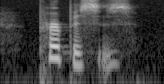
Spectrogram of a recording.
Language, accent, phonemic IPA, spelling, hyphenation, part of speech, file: English, US, /ˈpɝ.pə.sɪz/, purposes, pur‧poses, noun / verb, En-us-purposes.ogg
- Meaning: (noun) plural of purpose; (verb) third-person singular simple present indicative of purpose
